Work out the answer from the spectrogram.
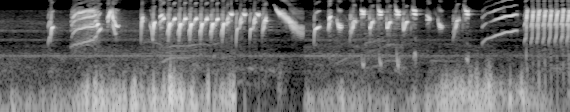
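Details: European goldfinch singing as a tutor for caged young birds: rapid runs of twittering notes, a few rising whistled slurs, and a final buzzy rattle, over a soft low hum.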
